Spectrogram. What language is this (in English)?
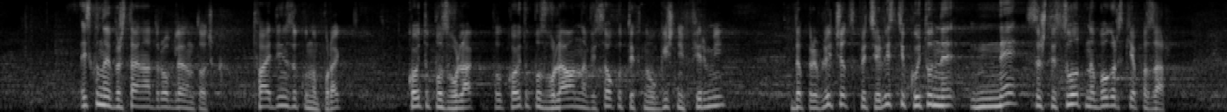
Bulgarian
